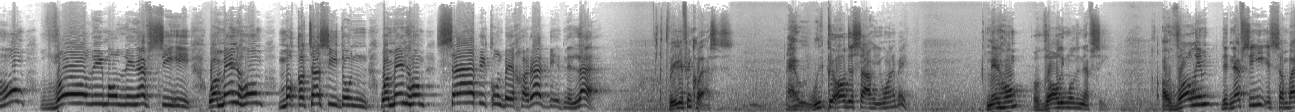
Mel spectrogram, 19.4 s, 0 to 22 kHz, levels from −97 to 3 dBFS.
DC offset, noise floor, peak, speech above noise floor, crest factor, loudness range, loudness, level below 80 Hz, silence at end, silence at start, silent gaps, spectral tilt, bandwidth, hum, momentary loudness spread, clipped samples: under 0.1%; -31 dBFS; 0 dBFS; 22 dB; 10 dB; 3 LU; -10 LUFS; -42 dBFS; 0 s; 0 s; none; -4 dB/octave; over 20 kHz; none; 19 LU; 0.5%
